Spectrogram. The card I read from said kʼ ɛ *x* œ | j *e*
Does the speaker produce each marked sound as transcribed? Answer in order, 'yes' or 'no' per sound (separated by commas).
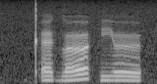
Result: no, no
